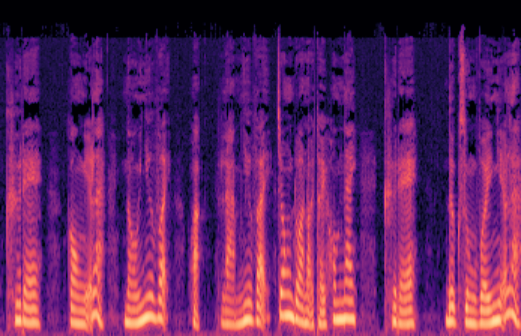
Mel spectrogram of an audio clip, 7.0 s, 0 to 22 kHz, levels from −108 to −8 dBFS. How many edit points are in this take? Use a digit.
1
